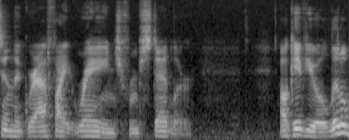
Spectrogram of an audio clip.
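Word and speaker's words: Staedtler: In fact, that is a German name, and I may well be mispronouncing it, but I say Stedler, and they've been manufacturing in Germany since I think the 18th century.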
